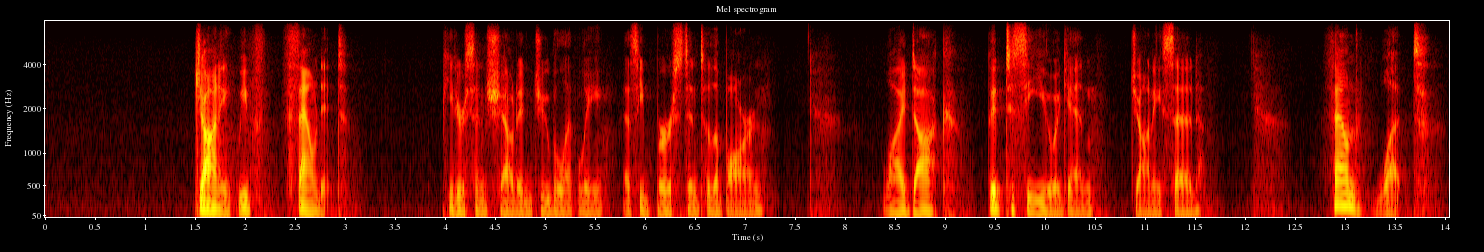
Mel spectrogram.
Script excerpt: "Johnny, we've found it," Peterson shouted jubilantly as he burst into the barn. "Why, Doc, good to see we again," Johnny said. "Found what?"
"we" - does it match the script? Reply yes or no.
no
